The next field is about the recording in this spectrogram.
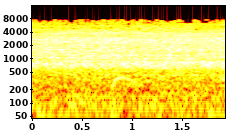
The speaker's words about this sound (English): It'll be third down and 10 now. Crowd is vocal, and out of the shotgun, he'll be singing.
